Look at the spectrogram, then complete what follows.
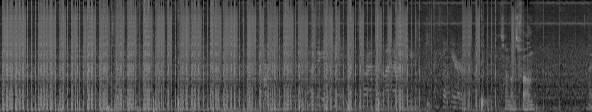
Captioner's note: static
